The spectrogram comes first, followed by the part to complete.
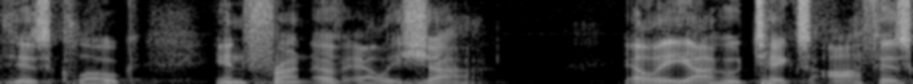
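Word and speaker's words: אלישע: is Eli Yahoo and Ellie Shaw that's how you would pronounce Elijah Ellie Shaw his Apprentice Eli Yahoo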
